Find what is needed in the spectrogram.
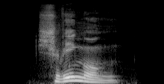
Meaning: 1. oscillation 2. vibration, undulation
- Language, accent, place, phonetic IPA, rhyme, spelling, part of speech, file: German, Germany, Berlin, [ˈʃvɪŋʊŋ], -ɪŋʊŋ, Schwingung, noun, De-Schwingung.ogg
